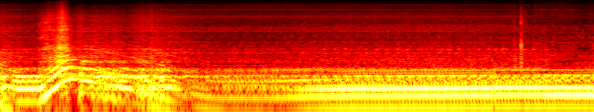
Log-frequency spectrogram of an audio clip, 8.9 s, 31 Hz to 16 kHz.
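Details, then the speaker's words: Mercedes SL R230 cold start after rear brake pad change and SBC reactivation: starter whirs briefly, catches with a sharp rev flare, then drops to a smooth, steady cold idle. Normal cold start. "So I'll tell you what, let's give you an idea what the cold start sounds like on my Mercedes SL."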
